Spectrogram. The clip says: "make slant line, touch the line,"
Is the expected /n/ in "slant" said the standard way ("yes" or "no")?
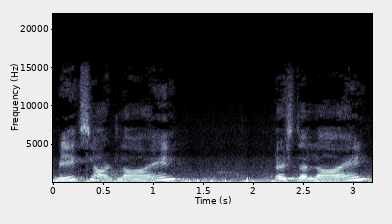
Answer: no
